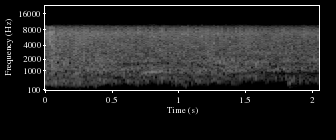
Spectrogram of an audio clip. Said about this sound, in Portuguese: No meio da praia passa, um, passa então um lindo córrego de águas tão melífluas. É aqui onde eu moro.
